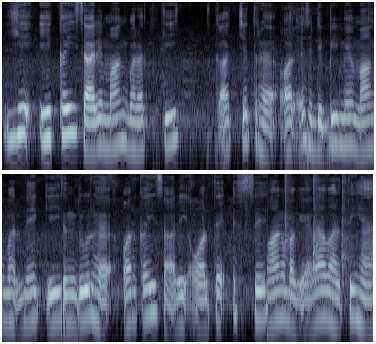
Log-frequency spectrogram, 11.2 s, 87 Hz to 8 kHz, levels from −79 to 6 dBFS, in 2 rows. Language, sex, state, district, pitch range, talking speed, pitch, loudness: Hindi, male, Uttar Pradesh, Jalaun, 160-190 Hz, 150 wpm, 170 Hz, -23 LUFS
